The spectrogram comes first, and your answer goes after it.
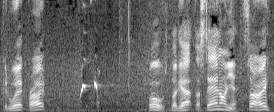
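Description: A man's voice: high-pitched, expressive, a little slow. A New Zealand man in his forties, a vlog host and father, chatting easily and matily with his young son while camping in the bush. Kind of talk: casual outdoor vlog chat. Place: outdoor bush campsite at night. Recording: outdoor recording with clear background noise.

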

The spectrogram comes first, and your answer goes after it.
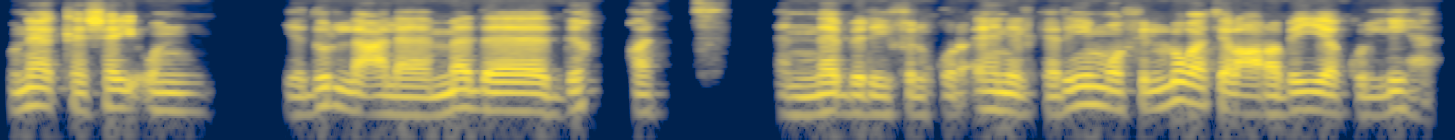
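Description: A man leads an online class on Quranic recitation, and he talks in a measured, encouraging way. His voice sits at a middle pitch for a man. The audio is muffled and lo-fi. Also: fairly bright tone. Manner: encouraging, quotes poetry in praise. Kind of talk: online lecture with student recitations.

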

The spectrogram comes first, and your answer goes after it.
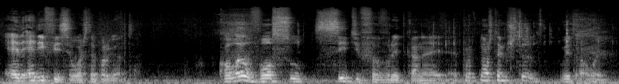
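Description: A man's voice: mid-range voice, very animated, fairly quick, darkish tone, slight background noise. A young man from Madeira hosting a podcast in a small studio, asking guests questions. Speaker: podcast host. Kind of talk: interview questions.

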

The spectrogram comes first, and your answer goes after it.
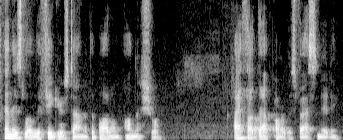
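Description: A museum guide, a man with a lowish voice and brisk delivery, talks conversationally and excitedly about the art in a gallery room. When he reaches tragic works, he quiets down and turns solemn.

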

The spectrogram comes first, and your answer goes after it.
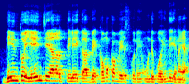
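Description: A man's voice: medium pitch, brisk, roomy sound, highs cut off. A man giving satirical commentary as a channel host, mocking and acting out the quoted lines. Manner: mocking, acts out quoted lines in shifted voices. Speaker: channel host and reality-show critic.

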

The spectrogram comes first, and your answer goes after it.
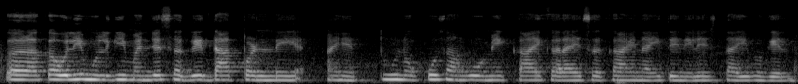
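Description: A woman's voice: medium pitch, monotone, measured pace, hardly any pauses, a little mellow, a little hiss or hum. Woman, live-stream host, casual chat, reads comments aloud, friendly advice, phone mic, roomy echo. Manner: chatty, reads viewer comments aloud and answers them; gives friendly advice to viewers.

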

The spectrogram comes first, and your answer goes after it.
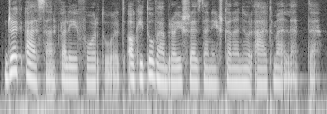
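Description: Low gravelly woman reading an audiobook. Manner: measured, expressive storytelling. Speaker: audiobook reader. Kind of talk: audiobook narration.

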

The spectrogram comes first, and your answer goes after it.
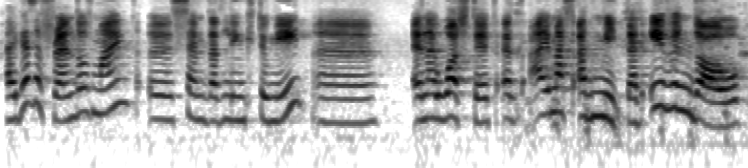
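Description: A woman's voice: fairly high pitch, animated, a little slow, a bit bright, low-quality recording. A woman in her thirties from Poland with a Polish accent, a native Polish speaker giving casual interview answers. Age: 30s. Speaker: interviewee, fashion model.

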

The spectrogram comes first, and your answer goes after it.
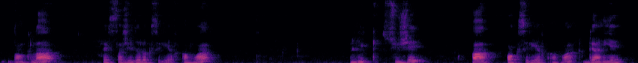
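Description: Slow, deliberate man teaching grammar. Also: medium pitch, a little mellow. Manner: slow and deliberate, spelling out endings with fillers. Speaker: French teacher. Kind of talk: grammar lesson.

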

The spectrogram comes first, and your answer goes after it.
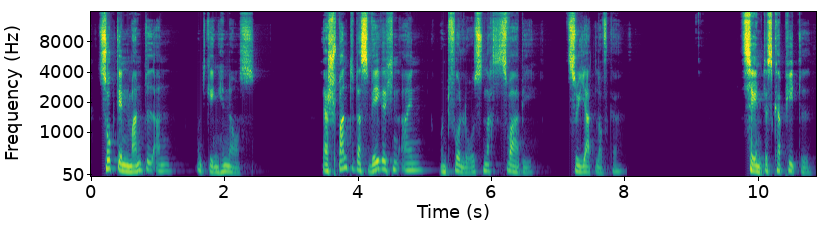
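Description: A man narrating a classic novel as an audiobook, in a measured way, dropping low and soft at the narration tags. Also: breathy edge.

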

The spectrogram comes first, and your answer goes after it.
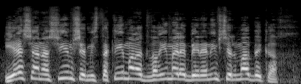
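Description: An Israeli rabbi with a very high-pitched voice delivers a sermon full of stories, raising his voice emphatically now and then to be heard. There's a slight hiss or hum in the audio.

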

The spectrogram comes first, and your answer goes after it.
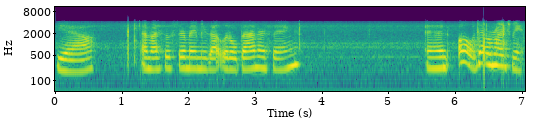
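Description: A sixteen-year-old girl vlogging at night in her bedroom, rambling and tired, with sudden squeals of excitement. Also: on the high side, takes it slowly. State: tired, sleepy. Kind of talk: rambling casual vlog. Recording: tinny phone-like sound, faint hiss.

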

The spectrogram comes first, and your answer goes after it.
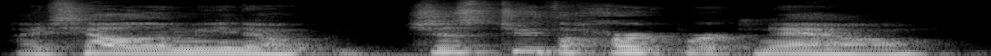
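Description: This is a man teaching piano informally, speaking at a normal pace with medium pitch and lively intonation. He rambles and restarts often, sprinkling in fillers, and chants rhythm words and counts as examples, all captured with a roomy, echoing sound.

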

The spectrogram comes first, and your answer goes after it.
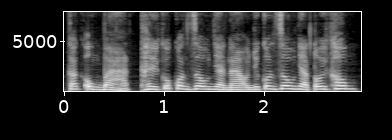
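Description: A woman's voice: sits high, fast, darkish tone, dry recording, studio quality, voice pushed up, lightly acted. A woman voicing a spiteful, bullying older mother-in-law who scolds and wails theatrically. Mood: accusing.

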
